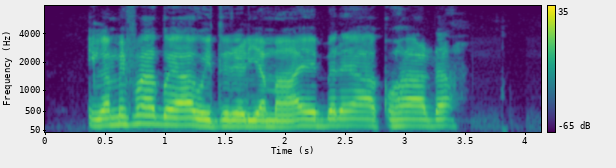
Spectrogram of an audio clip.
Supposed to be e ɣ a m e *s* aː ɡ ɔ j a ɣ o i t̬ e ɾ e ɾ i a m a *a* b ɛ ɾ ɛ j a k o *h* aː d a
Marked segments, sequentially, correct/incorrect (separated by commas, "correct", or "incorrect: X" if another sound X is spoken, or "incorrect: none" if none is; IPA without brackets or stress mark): incorrect: f, incorrect: e, correct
